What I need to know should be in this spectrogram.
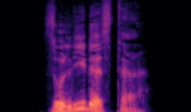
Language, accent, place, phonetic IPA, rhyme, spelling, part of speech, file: German, Germany, Berlin, [zoˈliːdəstə], -iːdəstə, solideste, adjective, De-solideste.ogg
- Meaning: inflection of solid: 1. strong/mixed nominative/accusative feminine singular superlative degree 2. strong nominative/accusative plural superlative degree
